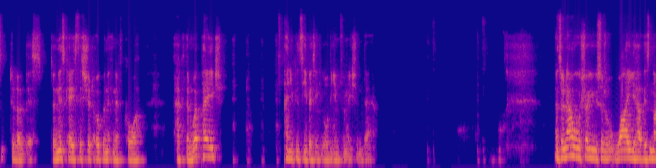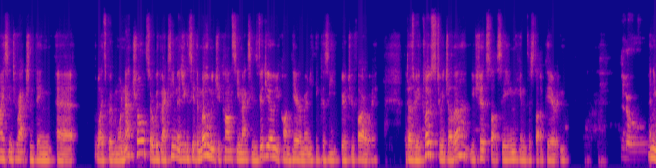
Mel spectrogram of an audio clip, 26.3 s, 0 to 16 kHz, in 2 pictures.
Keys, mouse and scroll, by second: 3.0-6.3 scroll down 3, 8.5-10.6 drag, 11.6 End, 11.8 Down, 13.2 Left, 16.2 Left, 16.8 Left, 17.6 Right, 20.7 Right, 20.9 Right, 21.1 Right, 21.2-22.9 Right, 24.5 Right, 24.8 Right, 25.1 Right.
